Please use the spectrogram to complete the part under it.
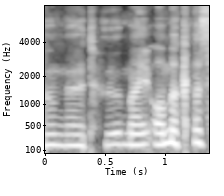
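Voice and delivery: put-on slow Japanese-accented chef; mock Japanese accent. Chef welcomes guest to his omakase, mock Japanese accent. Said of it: "Can you do the accent for me".

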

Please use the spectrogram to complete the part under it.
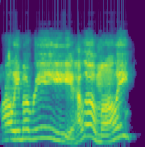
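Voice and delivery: high, slow sing-song dog talk; baby talk to dog. Acted. Host greeting Molly the dog in high baby talk. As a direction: coo at the puppy like baby talk.

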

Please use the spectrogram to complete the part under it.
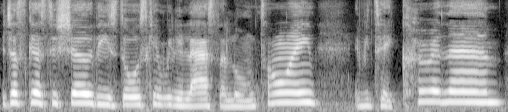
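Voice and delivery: ordinary talk

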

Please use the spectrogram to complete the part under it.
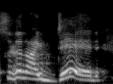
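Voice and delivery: ordinary talk

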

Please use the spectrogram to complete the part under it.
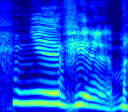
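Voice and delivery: high-pitched, wavering reply; hesitant puppet. A narrator's reading. Puppet unsure about leaving for Toyland, hesitant. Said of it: "zawahał się pajacyk".

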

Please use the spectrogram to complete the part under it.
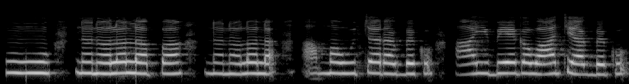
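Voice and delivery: put-on high child voice holding back tears; a small kid promising to be brave; brave little boy. Child promises not to cry. (ಅಳು ತಡೆಯುವ ಪುಟ್ಟ ಹುಡುಗನ ದನಿ)

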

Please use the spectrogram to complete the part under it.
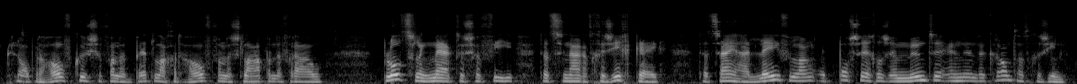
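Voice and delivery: plain reading voice

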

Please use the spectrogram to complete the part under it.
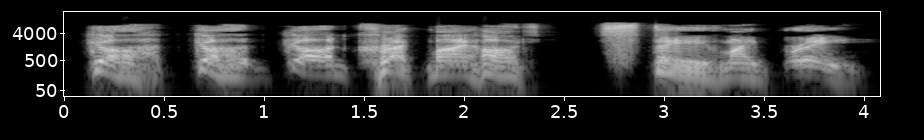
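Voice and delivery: slow, rising plea to God; anguished outcry. A narrator's reading. Ahab crying to God in anguish before Starbuck. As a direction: cry out in despair, slowing at the end.

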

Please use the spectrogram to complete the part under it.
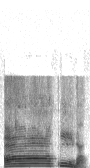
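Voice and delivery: акула stretched slowly, each sound drawn out; slow teacher demo of the sounds. Shown as a demonstration. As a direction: draw out акула so the А sounds are heard. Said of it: "промовляємо звук А".

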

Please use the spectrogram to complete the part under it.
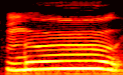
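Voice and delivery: lightly voiced cow mooing; a mild moo, like a cow. Reading to a child, a gentle cow moo. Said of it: "said the cow".

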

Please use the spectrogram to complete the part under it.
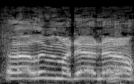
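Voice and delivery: mock put-on voice. Joking about living with a dead dad, mock put-on voice.

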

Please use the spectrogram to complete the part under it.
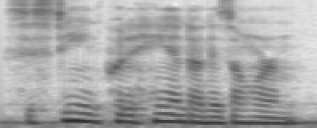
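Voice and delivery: ordinary delivery, nothing marked

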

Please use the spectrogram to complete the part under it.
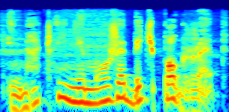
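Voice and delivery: loud, slow, firm; insisting there must be a funeral; loud insistence. Acted. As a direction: insist over her shouting. Boy insists over her.

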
